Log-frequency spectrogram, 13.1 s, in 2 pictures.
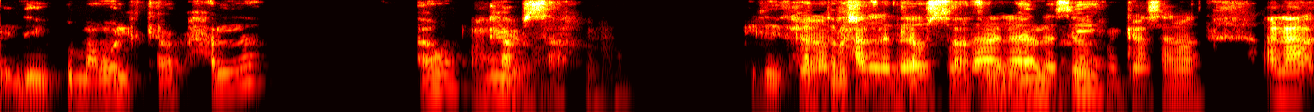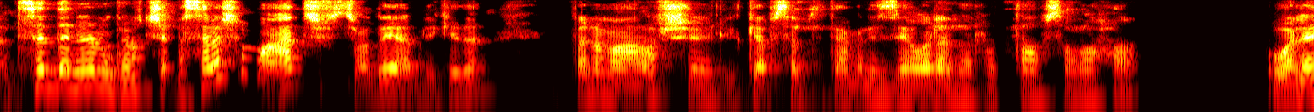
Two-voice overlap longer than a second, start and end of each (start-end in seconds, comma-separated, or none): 4.0-5.6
